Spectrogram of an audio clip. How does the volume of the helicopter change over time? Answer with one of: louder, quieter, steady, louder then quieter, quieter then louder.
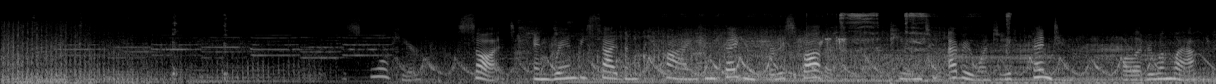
quieter then louder.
